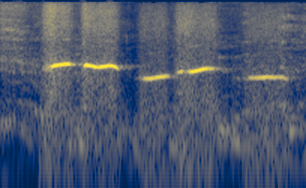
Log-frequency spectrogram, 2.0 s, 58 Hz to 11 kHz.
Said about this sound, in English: You're the loudest, worst whistler ever. It's like 40% air. It's not even a song.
